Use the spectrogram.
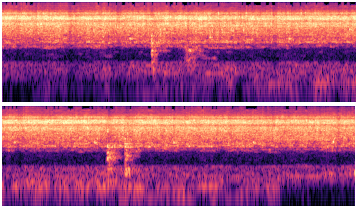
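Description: Carrot and potato fry sizzling in a pan while being stirred, a constant frying hiss with a few scraping clicks of the spoon against the pan.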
